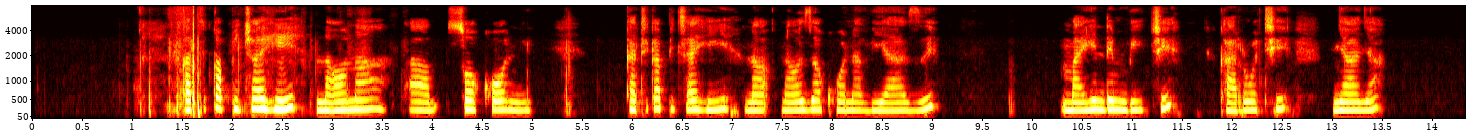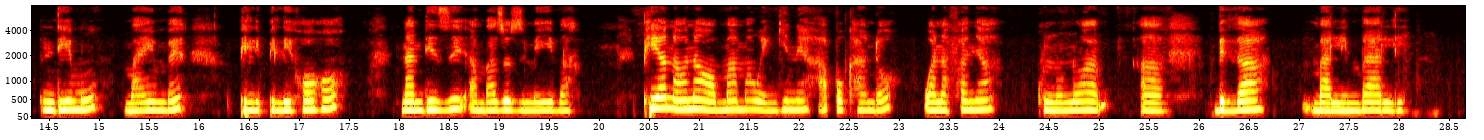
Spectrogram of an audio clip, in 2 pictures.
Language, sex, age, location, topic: Swahili, female, 18-24, Nakuru, finance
